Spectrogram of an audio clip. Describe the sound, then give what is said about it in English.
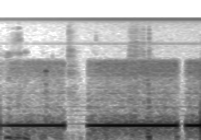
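A bell ringing as a loud, steady, mid-pitched electronic tone that holds, cuts out briefly twice, and resumes each time at the same pitch. “Bell's ringing again.”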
